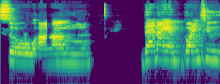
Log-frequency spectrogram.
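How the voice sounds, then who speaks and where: This woman has a fairly high voice with a bright, sharp tone. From Saint Lucia. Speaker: attorney and events entrepreneur. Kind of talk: casual interview conversation. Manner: expressive, animated.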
